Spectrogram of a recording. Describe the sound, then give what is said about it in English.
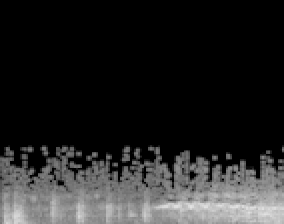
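A bronc whinnies in a loud, drawn-out neigh, its cry building into a bright, sustained squeal that holds steady to the end. “His bronc was grazing near the door. Easy. That's the bronc”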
